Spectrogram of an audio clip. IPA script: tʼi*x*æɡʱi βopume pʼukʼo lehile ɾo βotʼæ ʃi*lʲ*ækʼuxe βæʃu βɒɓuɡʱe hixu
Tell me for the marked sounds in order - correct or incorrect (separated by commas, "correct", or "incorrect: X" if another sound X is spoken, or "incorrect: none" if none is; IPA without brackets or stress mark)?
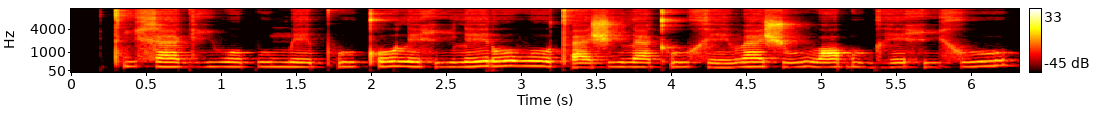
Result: correct, incorrect: l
